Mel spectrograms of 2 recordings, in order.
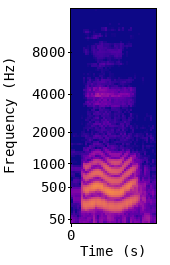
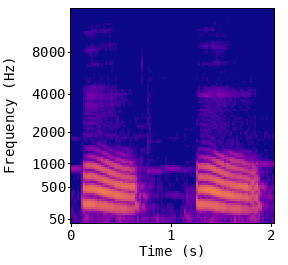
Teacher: And the tip is down. For the L sound, L, the tip is touching the back of your front teeth. L.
